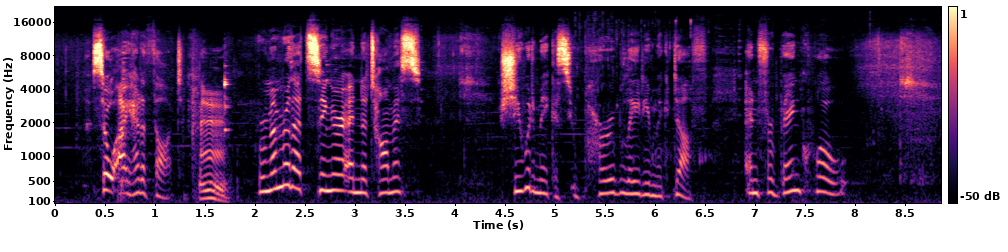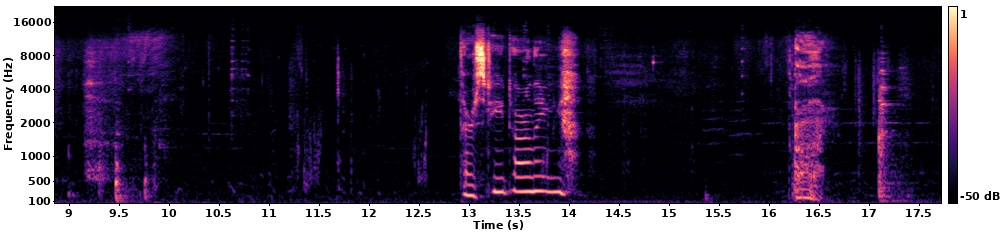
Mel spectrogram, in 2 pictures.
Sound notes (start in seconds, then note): 9.1 sighs; 16.2 clears throat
